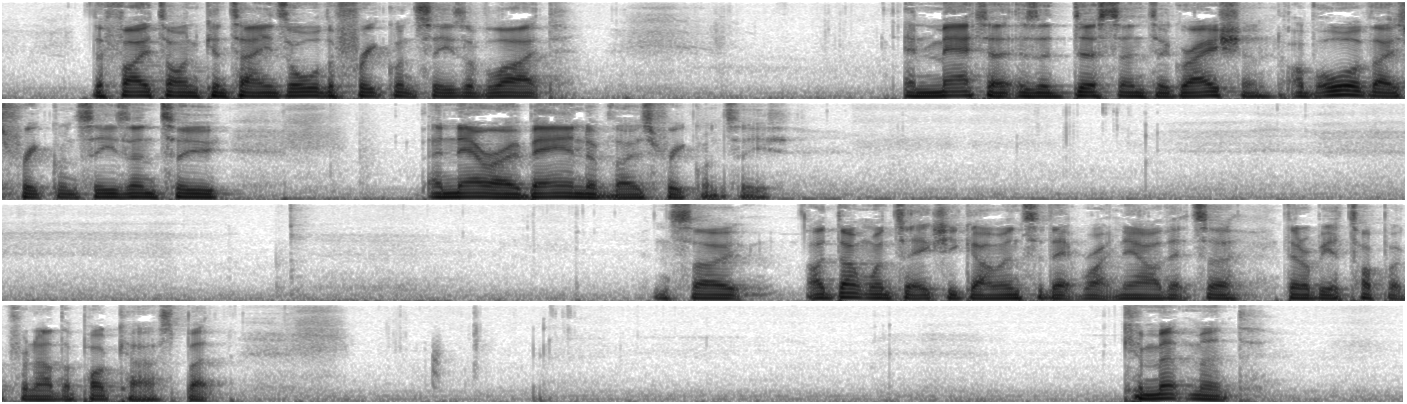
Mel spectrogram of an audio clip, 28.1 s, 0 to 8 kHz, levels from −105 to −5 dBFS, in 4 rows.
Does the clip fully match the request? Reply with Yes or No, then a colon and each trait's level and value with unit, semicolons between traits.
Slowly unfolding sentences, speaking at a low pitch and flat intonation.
Yes: slow, 105 wpm; low, 100 Hz; narrow, 1.9 semitones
